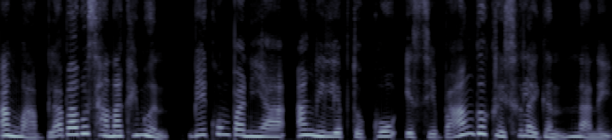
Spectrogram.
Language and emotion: Bodo, surprised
